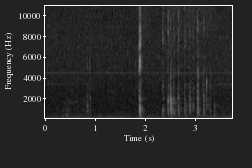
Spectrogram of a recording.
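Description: Quiet, close typing on a computer keyboard: a short run of light key clicks, sparse at first and then quicker, over a low steady background hum.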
